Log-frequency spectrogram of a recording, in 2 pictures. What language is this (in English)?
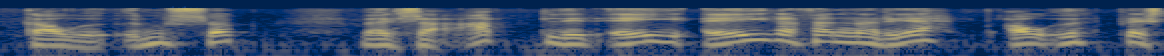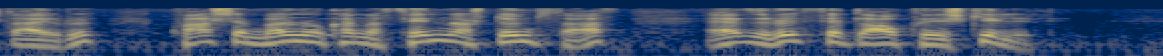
Icelandic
